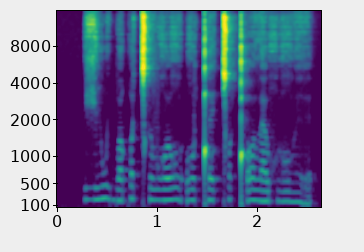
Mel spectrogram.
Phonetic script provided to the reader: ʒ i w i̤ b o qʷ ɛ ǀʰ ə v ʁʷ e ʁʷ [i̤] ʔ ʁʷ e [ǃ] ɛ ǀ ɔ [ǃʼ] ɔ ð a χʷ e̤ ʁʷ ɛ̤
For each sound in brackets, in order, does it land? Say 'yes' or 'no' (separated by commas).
no, yes, yes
